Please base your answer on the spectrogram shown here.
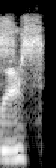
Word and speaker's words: Rhys: Rhys is Reese.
